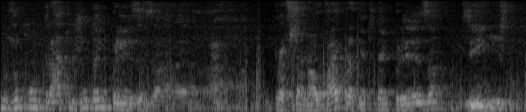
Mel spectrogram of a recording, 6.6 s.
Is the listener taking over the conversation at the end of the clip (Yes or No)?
Yes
